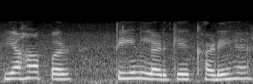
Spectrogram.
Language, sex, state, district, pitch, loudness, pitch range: Hindi, male, Punjab, Fazilka, 245 Hz, -10 LUFS, 235-270 Hz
